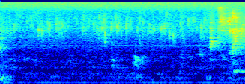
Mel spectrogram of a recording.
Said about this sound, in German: Also ich habe jetzt hier quasi in so einem Messbecher habe ich jetzt drei kochend heiße Wasserdinger reingemacht.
